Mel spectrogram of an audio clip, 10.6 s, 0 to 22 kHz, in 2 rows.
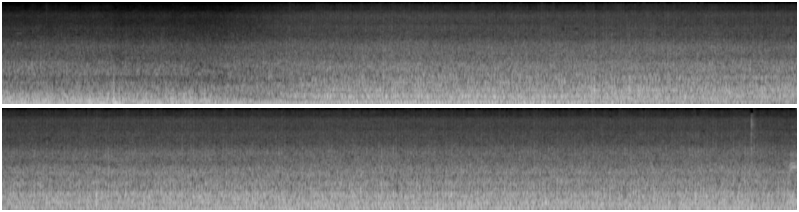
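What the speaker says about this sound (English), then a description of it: "Quite a different blade sound on it on exhaust setting" A vintage Sears Kenmore 480.81971 window fan on exhaust setting whirs steadily with a low droning hum and airy rush of blades, settling into a constant tone after the first couple of seconds.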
